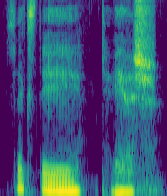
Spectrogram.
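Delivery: slow, soft and stretched; drawn-out murmur. Real, not acted. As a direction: murmur it slowly while busy. Typing in the label slowly.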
